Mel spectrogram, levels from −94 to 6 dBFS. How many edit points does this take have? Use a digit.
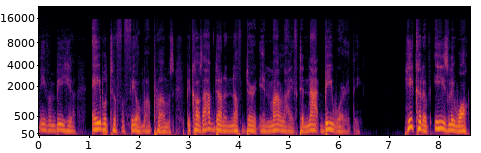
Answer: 1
